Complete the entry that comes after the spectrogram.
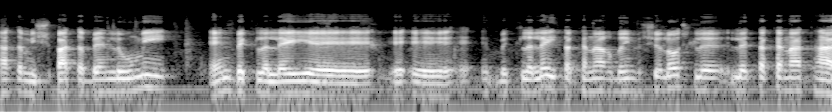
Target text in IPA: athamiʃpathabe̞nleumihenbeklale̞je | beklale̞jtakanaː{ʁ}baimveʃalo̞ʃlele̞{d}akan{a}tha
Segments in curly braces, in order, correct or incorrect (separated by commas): correct, incorrect, correct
